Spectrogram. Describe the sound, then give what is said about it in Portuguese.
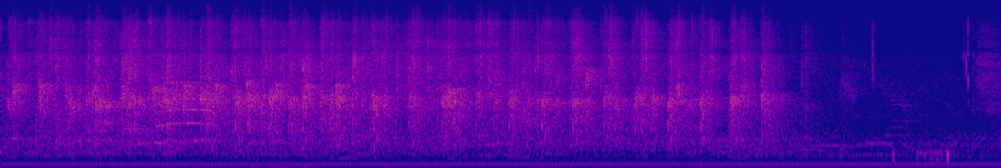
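An audience stands and applauds Jesus together in steady, dense clapping for about eight seconds, then the applause fades out, leaving a few scattered claps and quiet room tone. “Vamos ficar em pé, vamos aplaudir Jesus, ele é lindo, maravilhoso.”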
